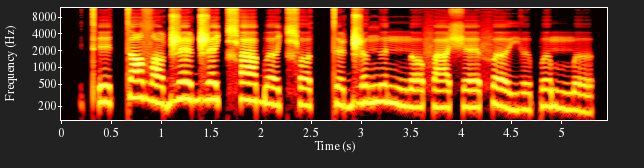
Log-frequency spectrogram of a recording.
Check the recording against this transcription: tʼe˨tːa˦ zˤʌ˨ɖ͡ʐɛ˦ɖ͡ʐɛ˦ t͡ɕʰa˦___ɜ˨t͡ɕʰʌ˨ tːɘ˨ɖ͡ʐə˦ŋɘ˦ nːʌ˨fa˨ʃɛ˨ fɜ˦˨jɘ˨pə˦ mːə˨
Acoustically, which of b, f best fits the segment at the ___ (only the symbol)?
b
